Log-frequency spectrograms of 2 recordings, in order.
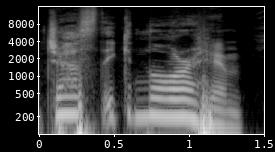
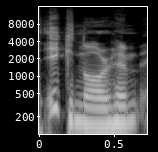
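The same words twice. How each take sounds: First: Firmer self-talk. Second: Said in the usual way. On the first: Retold or imitated. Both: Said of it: "I just thought".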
